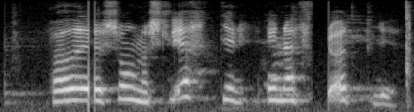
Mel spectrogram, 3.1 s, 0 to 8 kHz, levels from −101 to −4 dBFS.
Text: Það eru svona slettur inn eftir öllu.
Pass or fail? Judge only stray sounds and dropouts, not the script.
fail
